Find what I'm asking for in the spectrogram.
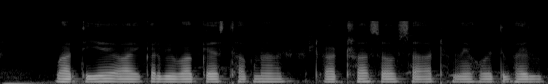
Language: Maithili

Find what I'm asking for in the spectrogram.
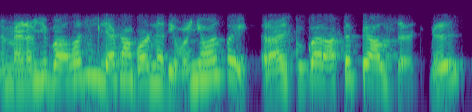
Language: Kashmiri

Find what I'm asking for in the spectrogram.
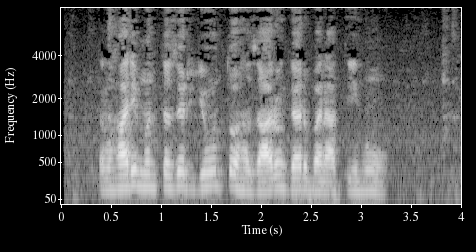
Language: Urdu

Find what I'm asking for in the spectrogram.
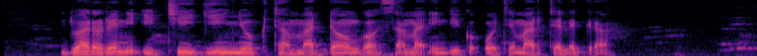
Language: Luo (Kenya and Tanzania)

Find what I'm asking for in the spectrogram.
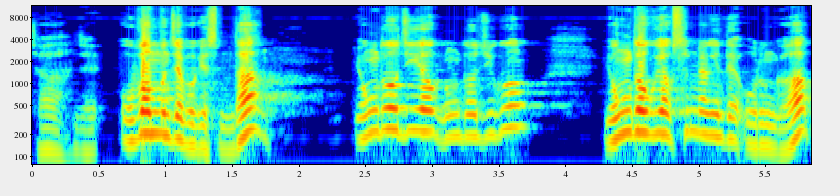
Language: Korean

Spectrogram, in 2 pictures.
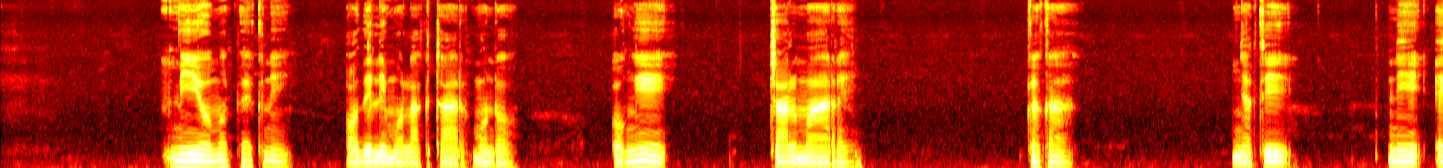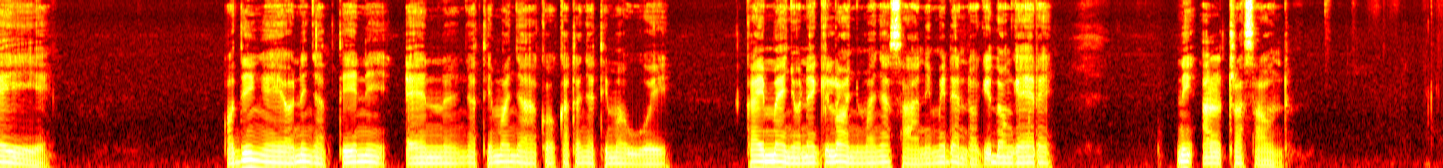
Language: Luo (Kenya and Tanzania)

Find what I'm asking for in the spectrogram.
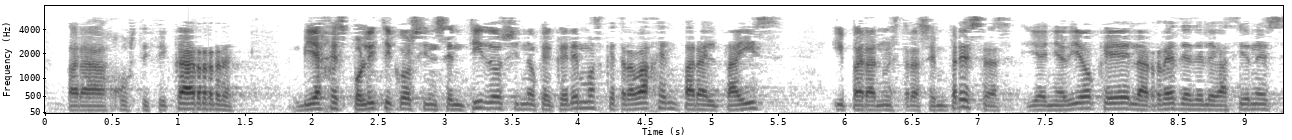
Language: Spanish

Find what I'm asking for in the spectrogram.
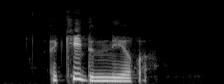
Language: Kabyle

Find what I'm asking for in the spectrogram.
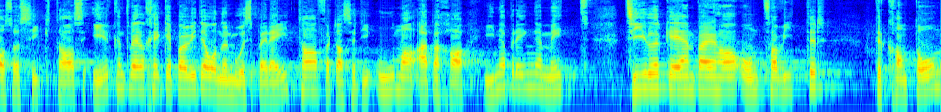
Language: Swiss German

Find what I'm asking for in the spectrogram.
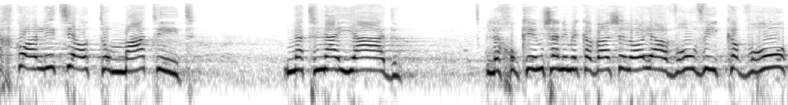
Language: Hebrew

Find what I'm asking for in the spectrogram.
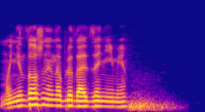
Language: Russian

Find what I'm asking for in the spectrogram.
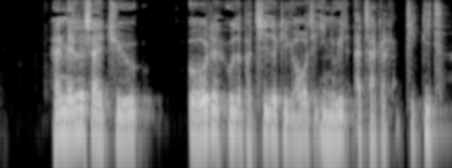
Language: Danish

